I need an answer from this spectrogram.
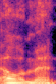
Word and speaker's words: LMNT: taking to Mexico um it's spelled lmnt uh pronounced element but it is an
